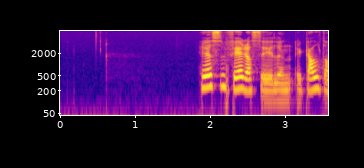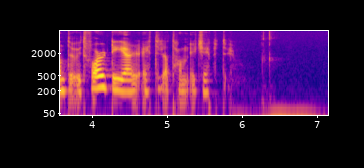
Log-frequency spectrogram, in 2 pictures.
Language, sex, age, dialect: Faroese, female, 15-35, Norðuroyggjar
